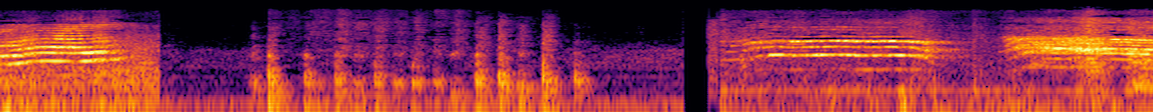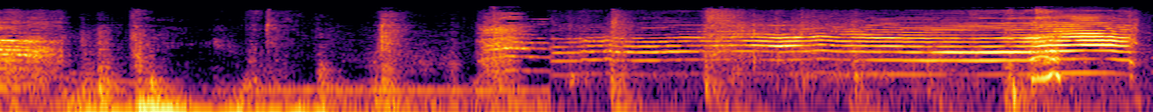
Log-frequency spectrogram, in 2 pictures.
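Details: Pet cat crying and protesting at a closed door, wanting to be let in; loud drawn-out wailing meows, rising and falling, in several bursts with short gaps, alongside knocking thuds and background music.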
